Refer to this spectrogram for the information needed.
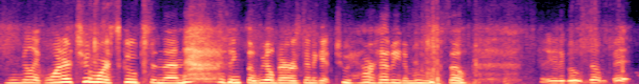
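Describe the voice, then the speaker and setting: A woman's voice: on the high side, fairly even intonation, a little fast, a little hiss or hum, poor audio. A woman who sounds sniffly from allergies, chatting in a rambling way to a live audience while she shovels compost outdoors. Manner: rambling, says "like" often. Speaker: animal channel host. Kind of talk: casual chat to a live audience while gardening. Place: outdoors in a farmyard garden.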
